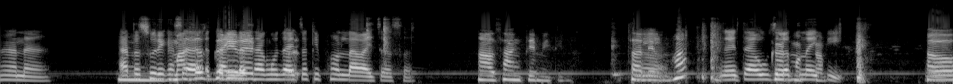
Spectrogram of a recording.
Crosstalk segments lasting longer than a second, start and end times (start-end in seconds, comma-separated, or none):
1.2-3.1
